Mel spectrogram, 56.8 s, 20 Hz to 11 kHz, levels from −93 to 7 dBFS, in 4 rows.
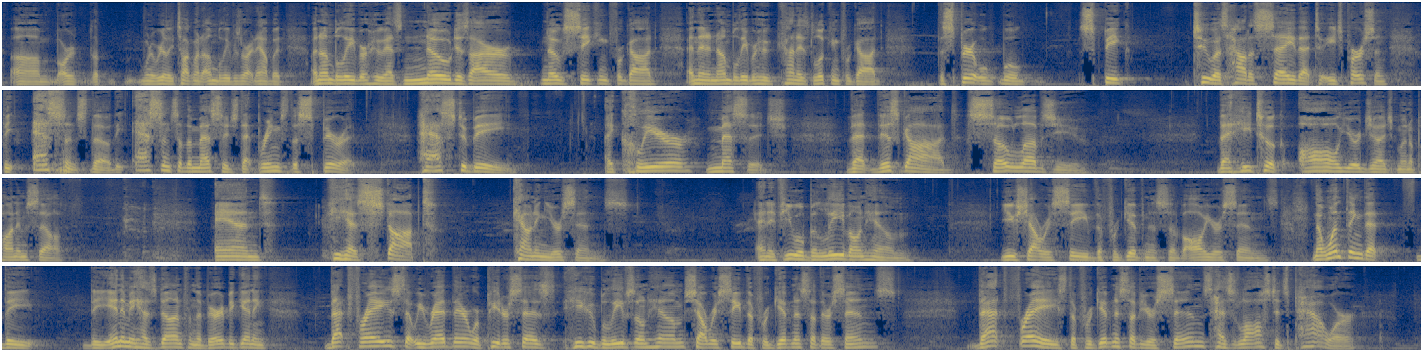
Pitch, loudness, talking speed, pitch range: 125 Hz, -17 LUFS, 155 wpm, 110-145 Hz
